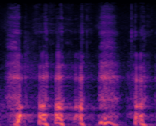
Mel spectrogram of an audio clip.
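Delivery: a short real chuckle at his own joke; amused chuckle that falls away; real laugh. Real, not acted. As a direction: laugh it off lightly.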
